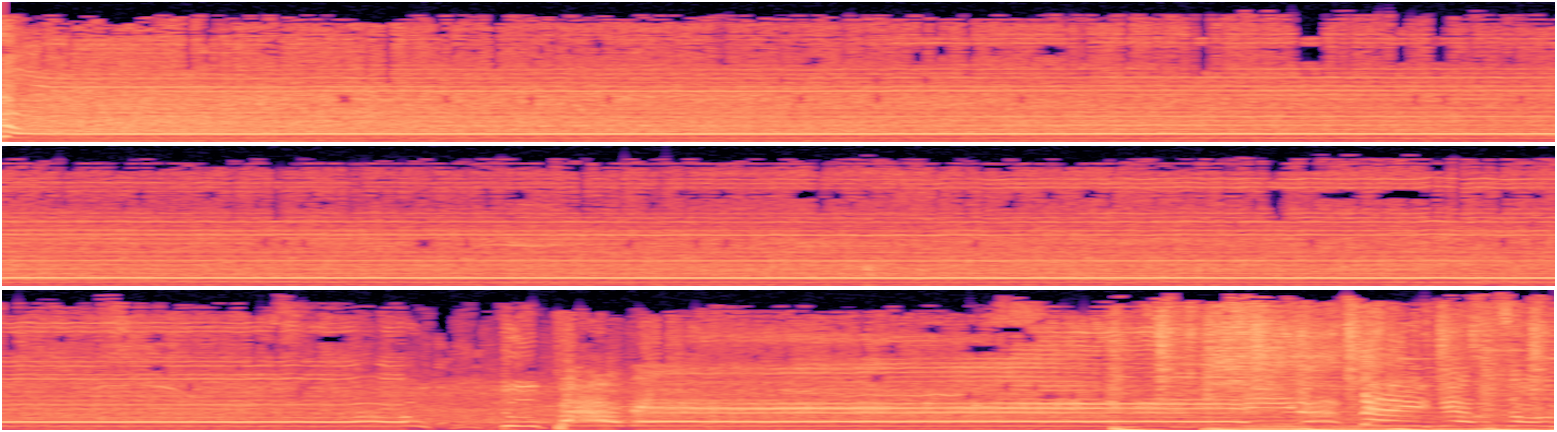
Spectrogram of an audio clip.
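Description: Radio football commentator's drawn-out goal cry: one long 'gooool' held on a single steady high pitch for about seventeen seconds. After a short break for breath comes a second, shorter held note. A station jingle with a beat comes in near the end.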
